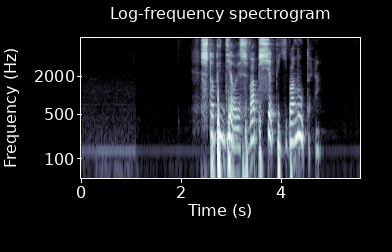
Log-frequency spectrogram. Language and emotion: Russian, angry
